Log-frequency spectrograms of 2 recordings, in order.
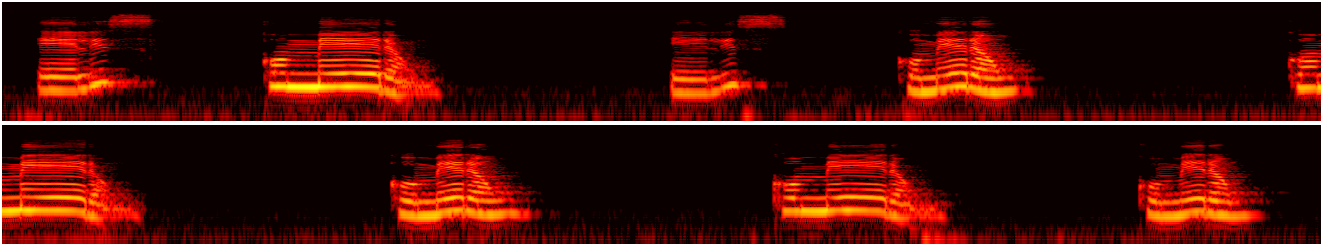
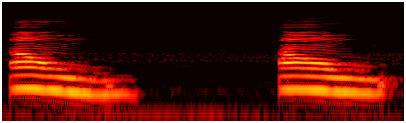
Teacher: Pay attention to the pronunciation of AM. There is no M sound.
